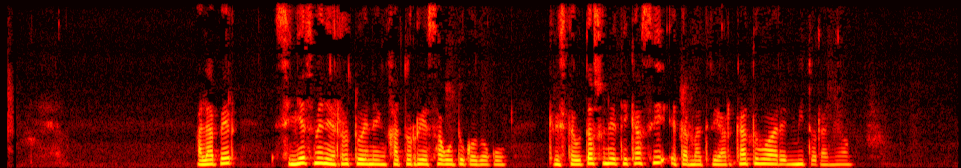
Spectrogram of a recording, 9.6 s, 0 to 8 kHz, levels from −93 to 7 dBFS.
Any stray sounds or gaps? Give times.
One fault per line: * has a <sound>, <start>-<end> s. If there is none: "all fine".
all fine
